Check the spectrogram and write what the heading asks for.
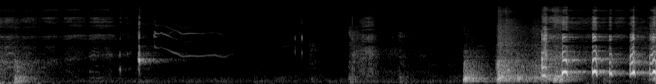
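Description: A woman's voice: a breath trailing off at the start, a short high falling squeak with a click about a second and a half in, then loud laughing and exclaiming from about four and a half seconds in.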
